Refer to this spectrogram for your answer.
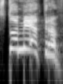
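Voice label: threat distance 100, battlechatter, Russian; localized english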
